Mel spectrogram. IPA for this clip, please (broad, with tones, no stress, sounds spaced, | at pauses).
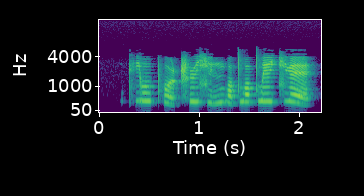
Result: pʰ j o˦ ʊ̯ pʰ o˨˩ ʊ̯ ʈ͡ʂʰ ɻ̩˦ ɕ y˨˦ n m w ɔ˨˦ t̪ w ɔ˦ t̪ w e˦ ɪ̯ t͡ɕ ɥ ɛ˥˨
